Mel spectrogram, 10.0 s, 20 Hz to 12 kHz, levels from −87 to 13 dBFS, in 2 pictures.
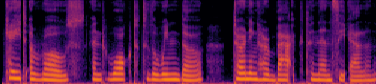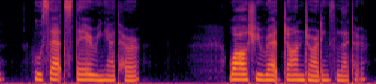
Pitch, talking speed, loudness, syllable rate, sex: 210 Hz, 145 wpm, -19 LUFS, 4.7 syllables/s, female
